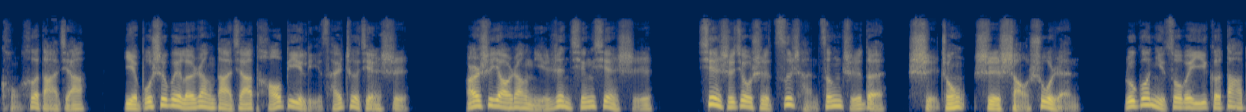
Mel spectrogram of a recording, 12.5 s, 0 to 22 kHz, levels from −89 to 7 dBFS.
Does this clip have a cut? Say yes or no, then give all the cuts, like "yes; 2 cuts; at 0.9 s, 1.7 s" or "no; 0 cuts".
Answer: no; 0 cuts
